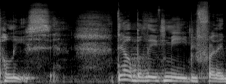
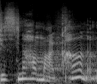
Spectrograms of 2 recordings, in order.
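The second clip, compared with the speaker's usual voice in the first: put-on crying, high and tearful; 7 semitones higher than usual. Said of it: "he's crying to me".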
